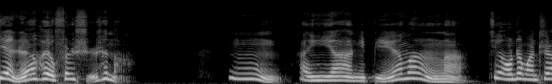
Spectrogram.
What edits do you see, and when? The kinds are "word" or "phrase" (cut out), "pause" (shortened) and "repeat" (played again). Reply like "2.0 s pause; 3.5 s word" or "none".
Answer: 2.9 s pause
